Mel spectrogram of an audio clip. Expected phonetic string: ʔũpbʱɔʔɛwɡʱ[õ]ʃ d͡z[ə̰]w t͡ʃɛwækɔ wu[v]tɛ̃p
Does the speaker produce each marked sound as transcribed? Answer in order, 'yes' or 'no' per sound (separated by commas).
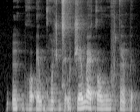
no, yes, no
